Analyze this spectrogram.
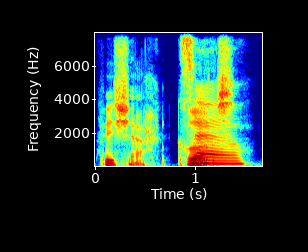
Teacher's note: if you want to say clothes just forget the th and just say Fisher clothes I'm gonna grab my clothes in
